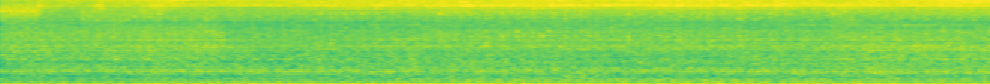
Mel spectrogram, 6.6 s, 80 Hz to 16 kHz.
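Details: 1990 Jeep Grand Wagoneer, newly rebuilt AMC 360 V8 with Holley EFI, after restoration, idling: smooth, even low idle with a steady pulse about three per second, little vibration, no knocks or misses; normal idle.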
